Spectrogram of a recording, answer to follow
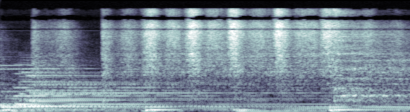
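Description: Acoustic jazz-folk band playing the closing bars of a song: a ringing acoustic guitar chord, a few low double bass notes, and a steady swishing from the drum kit at about four strokes a second, gradually softening toward the end.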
